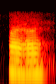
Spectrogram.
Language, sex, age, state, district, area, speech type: Assamese, male, 30-45, Assam, Goalpara, urban, conversation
